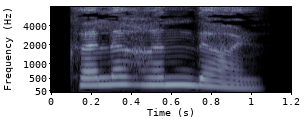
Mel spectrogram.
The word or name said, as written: ಕಲಹಂದಾಳ್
